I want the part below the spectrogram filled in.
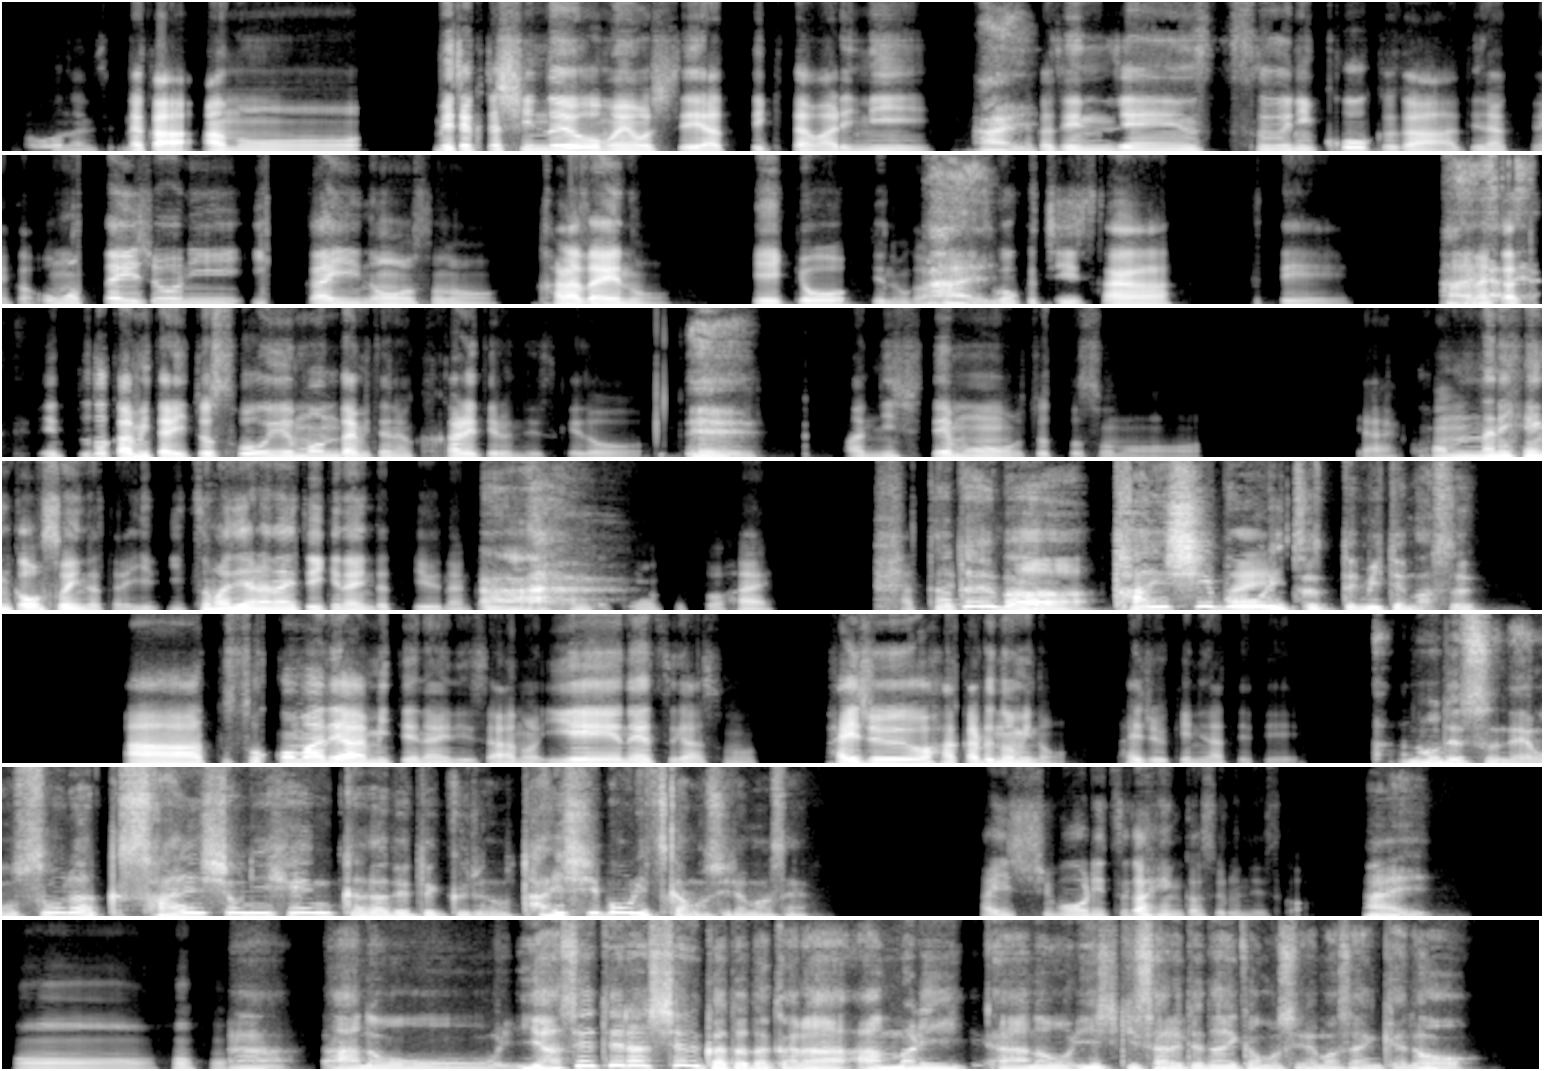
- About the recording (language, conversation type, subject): Japanese, advice, トレーニングの効果が出ず停滞して落ち込んでいるとき、どうすればよいですか？
- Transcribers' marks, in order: chuckle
